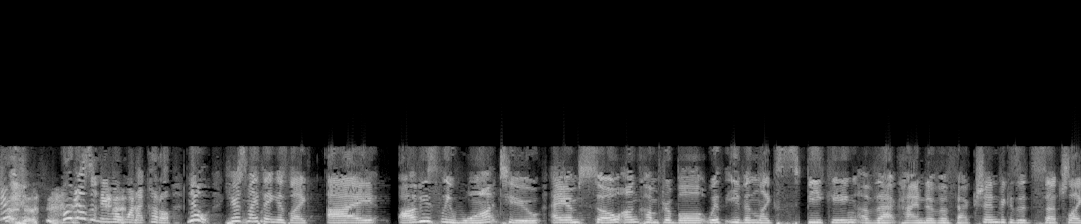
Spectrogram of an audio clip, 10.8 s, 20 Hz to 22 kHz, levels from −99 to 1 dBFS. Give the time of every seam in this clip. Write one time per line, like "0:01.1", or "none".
0:03.9
0:05.4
